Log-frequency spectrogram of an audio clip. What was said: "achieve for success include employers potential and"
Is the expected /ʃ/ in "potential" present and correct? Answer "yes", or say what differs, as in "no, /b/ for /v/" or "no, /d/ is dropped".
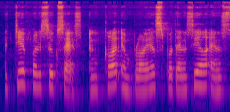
no, /s/ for /ʃ/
